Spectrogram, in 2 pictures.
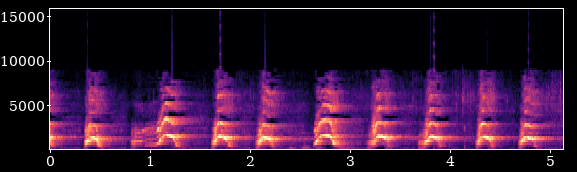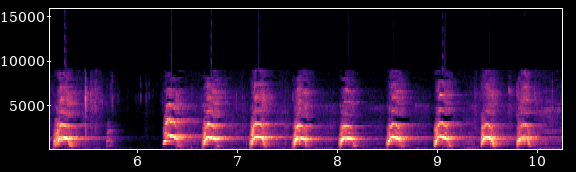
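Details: German Hunting Terrier. A German Hunting Terrier gives a fast, regular series of sharp, ringing barks, roughly two per second, with one brief pause. This insistent barking is the dog baying at wild boar during a hunt.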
